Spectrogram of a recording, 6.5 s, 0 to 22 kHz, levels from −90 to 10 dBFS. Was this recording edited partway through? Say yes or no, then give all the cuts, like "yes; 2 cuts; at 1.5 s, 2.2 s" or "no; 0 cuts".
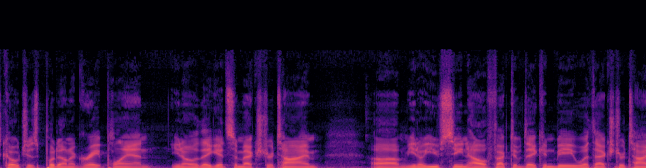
no; 0 cuts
